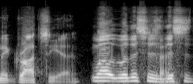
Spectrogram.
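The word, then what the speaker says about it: gratia: um grazie spelled and the and and you're pronouncing it grazia well this is this is the latin and the latin okay not the italian ah okay so how is grazia spelled uh yeah g-r-a-t-i-a grazia ah okay yeah latin is uh is very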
